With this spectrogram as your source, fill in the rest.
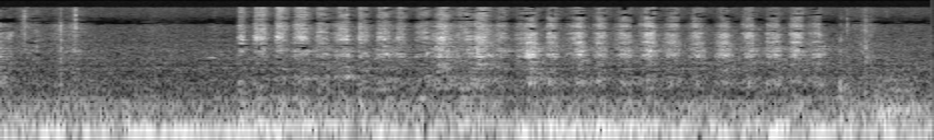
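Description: The tip of a yellow wooden colored pencil rubs across a thin white paper sheet on a clipboard, coloring in a flower petal. Quiet, quick back-and-forth scratching strokes make a bright, papery rasp that gets stronger after the first second, over a steady low rumble.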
